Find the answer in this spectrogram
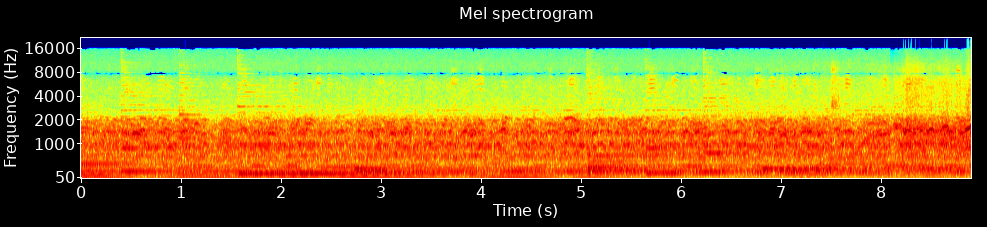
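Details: Canada geese gathered during winter migration in Colorado give a nonstop chorus of low, overlapping honks from many birds, with a few sharper notes and steady background hiss.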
